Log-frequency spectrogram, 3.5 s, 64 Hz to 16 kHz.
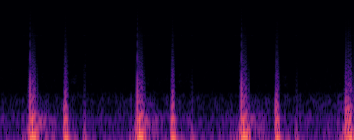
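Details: Loud, regular heartbeat at about 56 a minute with a faint extra low thud after the second sound, recorded by stethoscope at the apex (point of maximum impulse) on the recorder's own chest after an 8 km run; third heart sound (S3).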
